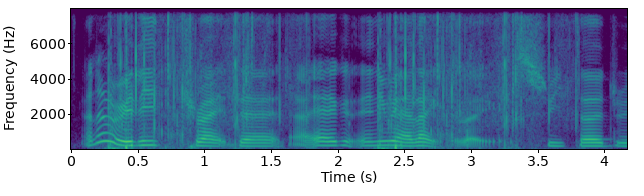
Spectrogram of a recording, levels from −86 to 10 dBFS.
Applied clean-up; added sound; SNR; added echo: none; Crumpling, crinkling; 8 dB; none.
